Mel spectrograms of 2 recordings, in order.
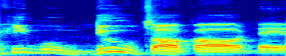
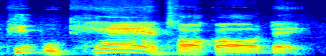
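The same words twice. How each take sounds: First: "do" hit hard, slow and deliberate; stress on do. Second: "can" leaned on, slow and drawn out; stress on can. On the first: Answering a viewer, insisting with stress on do. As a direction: slowly land on "do". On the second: Correcting a viewer's comment, stressing can. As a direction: slowly weigh the word "can". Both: Shown as a demonstration. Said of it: "It ain't that they can".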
